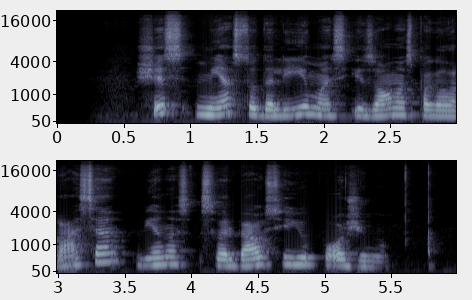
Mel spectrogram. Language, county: Lithuanian, Kaunas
